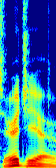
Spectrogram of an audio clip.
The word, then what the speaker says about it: Sergio: Sergio, or is it Sergey? I always say his name wrong. – It's Sergio.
